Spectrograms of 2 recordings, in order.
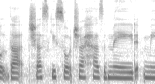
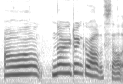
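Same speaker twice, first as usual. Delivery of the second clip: alarmed outburst; 8 semitones higher, 5 dB louder than usual. Real, not acted. Player alarmed at game.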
